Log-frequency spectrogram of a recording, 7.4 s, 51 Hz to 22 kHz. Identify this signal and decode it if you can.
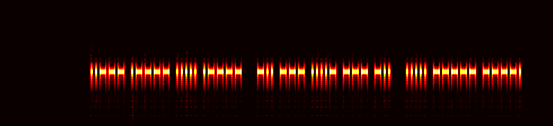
Morse code, heard as a keyed tone, about 40 wpm, 700 Hz. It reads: 2151 DO4OD 509
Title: Worked All Europe DX Contest - QTC Exchange - 40wpm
